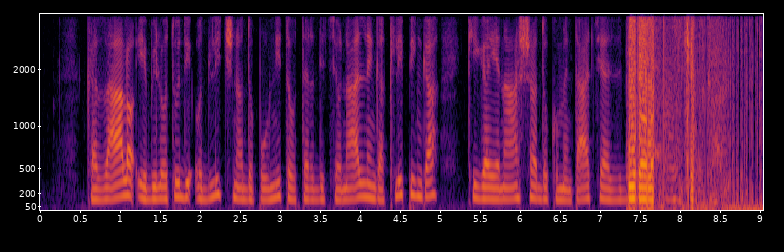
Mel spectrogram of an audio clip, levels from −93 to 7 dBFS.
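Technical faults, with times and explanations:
7.33–9.05 s, mu-law and A-law mixed up: right after "ga je naša dokumentacija", the A-law telephone samples are decoded with the mu-law curve. Each 8-bit code maps to the wrong level, some too loud and some too quiet, so the speech turns harsh and distorted. Near-silent samples are lifted, filling the pauses with noise.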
